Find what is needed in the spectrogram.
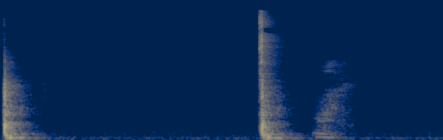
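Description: Two steel-tip darts with Caliburn EVO points hitting a bristle dartboard, one right at the start and the next about two and a half seconds later, each a single sharp impact.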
